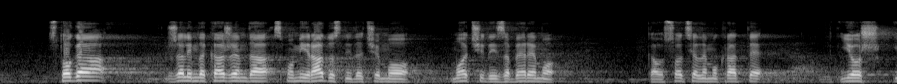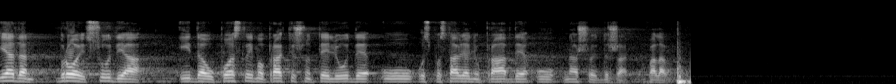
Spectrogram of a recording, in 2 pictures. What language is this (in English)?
Serbian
